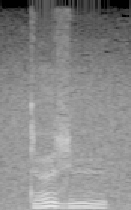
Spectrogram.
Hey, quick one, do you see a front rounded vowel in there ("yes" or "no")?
yes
